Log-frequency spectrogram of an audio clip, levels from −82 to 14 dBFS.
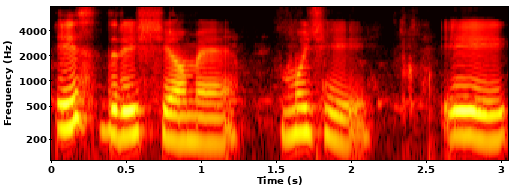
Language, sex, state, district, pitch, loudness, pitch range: Hindi, female, Himachal Pradesh, Shimla, 235 Hz, -14 LUFS, 210-300 Hz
